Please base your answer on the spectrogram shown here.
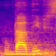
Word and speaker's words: the: অর্থাৎ দায়ের পরে যদি কখনো কনসোনেন্ট কিংবা কনসোনেন্ট সাউন্ড সংগঠিত কোনো শব্দ এসে থাকে, তখন আমাদের দায়ের উচ্চারণটা দা হবে। আর দায়ের পর যদি ভাওয়েল কিংবা ভাওয়েল সাউন্ড এসে থাকে, সেক্ষেত্রে আমাদের দি হবে।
